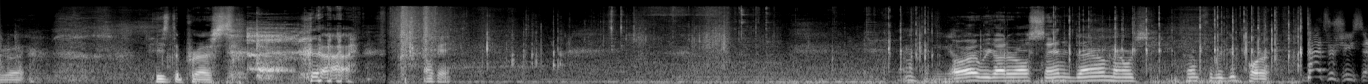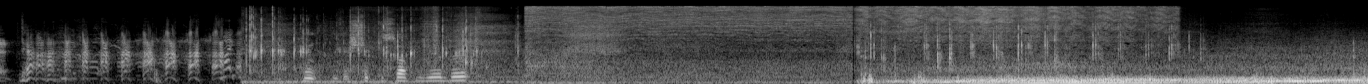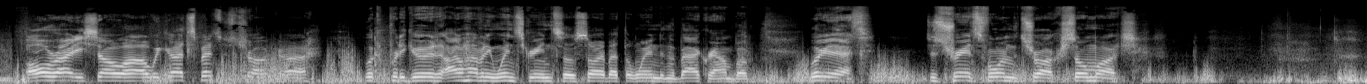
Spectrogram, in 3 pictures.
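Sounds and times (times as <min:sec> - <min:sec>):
low rumble with steady hum: 0:16.1 - 0:27.7
aerosol spray can hissing: 0:18.9 - 0:25.6.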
